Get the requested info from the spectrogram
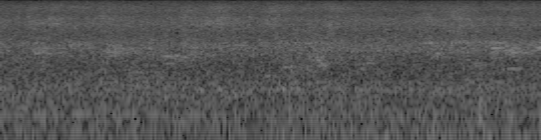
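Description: Steady rushing of water circulating and bubbling through a bank of saltwater aquarium tanks.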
